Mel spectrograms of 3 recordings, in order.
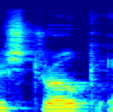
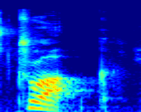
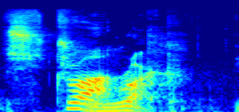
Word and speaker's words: Strzok: There was a counterintelligence investigation of him by, Peter Strzok and his boss, whose name is... – It's Strzok. You pronounce it Strzok.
